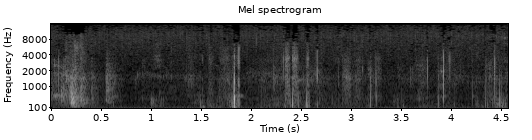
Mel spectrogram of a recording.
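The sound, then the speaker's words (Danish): A door is pushed shut with one sharp, solid thud, surrounded by several lighter knocks and clatters. “Ja, hvis lige har lukket døren, tror jeg, for så kan vi jo høre alt det opvask.”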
